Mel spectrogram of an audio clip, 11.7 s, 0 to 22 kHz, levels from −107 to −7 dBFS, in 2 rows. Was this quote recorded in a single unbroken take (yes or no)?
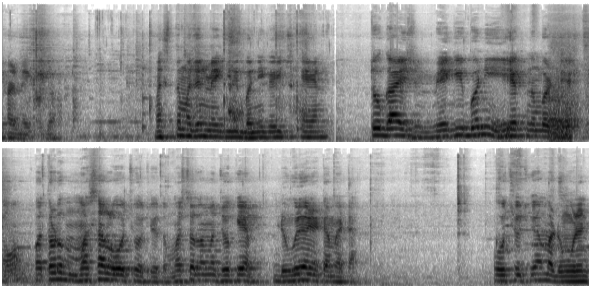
no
